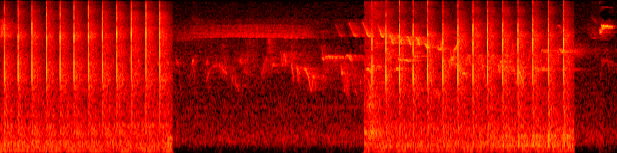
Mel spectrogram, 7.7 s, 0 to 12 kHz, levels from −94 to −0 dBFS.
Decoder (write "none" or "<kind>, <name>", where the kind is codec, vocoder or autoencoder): none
